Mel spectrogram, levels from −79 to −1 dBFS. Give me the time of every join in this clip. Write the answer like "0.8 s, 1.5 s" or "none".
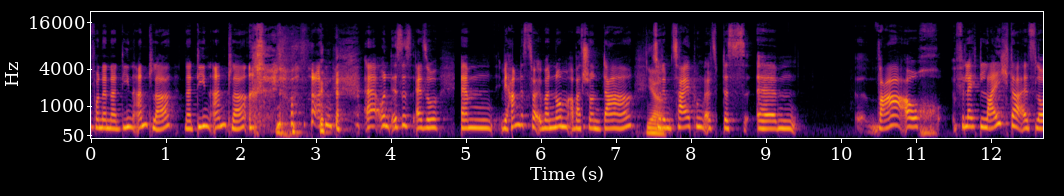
4.3 s, 4.8 s, 6.5 s, 8.3 s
